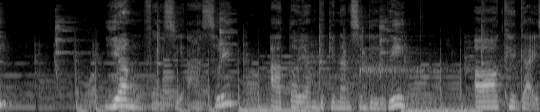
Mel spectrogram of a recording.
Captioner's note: in Bahasa Indonesia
